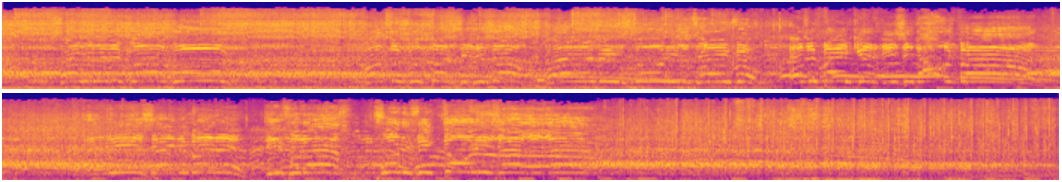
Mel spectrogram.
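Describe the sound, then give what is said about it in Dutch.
Alkmaar football fans celebrate AZ players at the stadium after a cup win over NEC: a dense, loud crowd roars continuously, with yells, whoops and babbling voices layered throughout. “En dolenthousiaste Alkmaarders hebben gisteren tot in de kleine uurtjes feest gevierd. Nou, je kunt wel raden waarom. De bekerwinst op NEC. Bij het stadion werden de spelers van AZ spontaan gehuldigd. Klonk zo.”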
